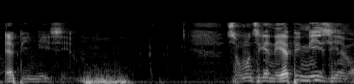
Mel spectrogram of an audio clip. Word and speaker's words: epimysium: the spelling right here some people pronounce it epimysium that that's okay too that they're both are commonly accepted and the anatomical world if you will i was always taught epignesium so once again the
